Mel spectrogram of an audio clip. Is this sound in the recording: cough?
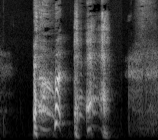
yes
